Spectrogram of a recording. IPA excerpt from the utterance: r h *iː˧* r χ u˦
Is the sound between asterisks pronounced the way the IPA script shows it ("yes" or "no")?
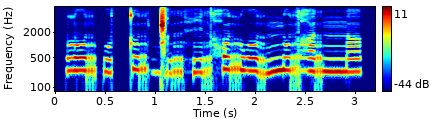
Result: yes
